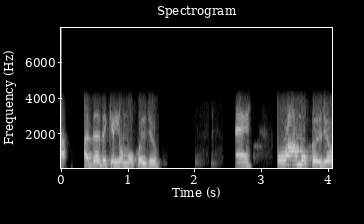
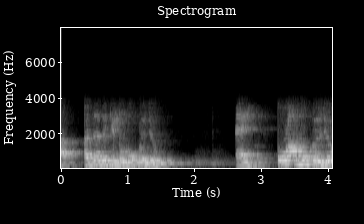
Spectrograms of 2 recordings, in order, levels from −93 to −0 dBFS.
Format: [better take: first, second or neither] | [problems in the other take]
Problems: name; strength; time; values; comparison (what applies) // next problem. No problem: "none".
first | room echo; dies away in 0.8 s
